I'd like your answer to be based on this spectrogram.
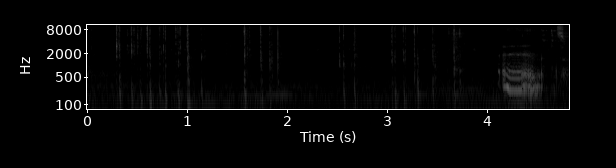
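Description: Computer keyboard typing a username, quick bursts of close key clicks with short pauses between, followed by a louder clatter at the end.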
